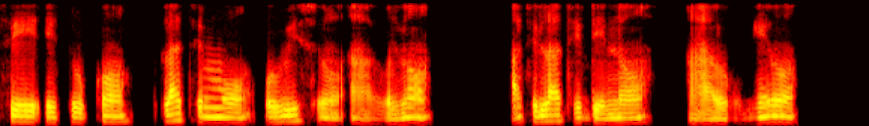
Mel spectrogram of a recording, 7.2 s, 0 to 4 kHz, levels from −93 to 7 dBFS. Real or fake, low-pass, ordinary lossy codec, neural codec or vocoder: fake; 3.6 kHz; none; codec, 16 kHz, 4.8 kbps, FACodec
